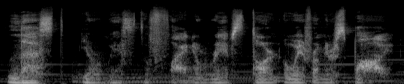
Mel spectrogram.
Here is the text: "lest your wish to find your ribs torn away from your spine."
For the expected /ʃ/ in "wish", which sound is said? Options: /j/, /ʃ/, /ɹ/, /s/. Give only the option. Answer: /s/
